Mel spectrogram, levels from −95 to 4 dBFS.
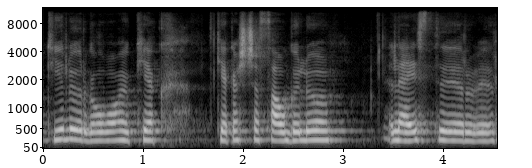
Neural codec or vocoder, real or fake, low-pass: codec, 24 kHz, 3.1 kbps, DualCodec; fake; 10.8 kHz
